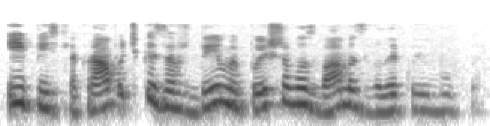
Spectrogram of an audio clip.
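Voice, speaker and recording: A middle-aged woman teaching an online lesson to young children, reading slowly and in a sing-song way. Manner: slow, sing-song reading with rising pitch. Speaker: primary school teacher. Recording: dull lo-fi recording.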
